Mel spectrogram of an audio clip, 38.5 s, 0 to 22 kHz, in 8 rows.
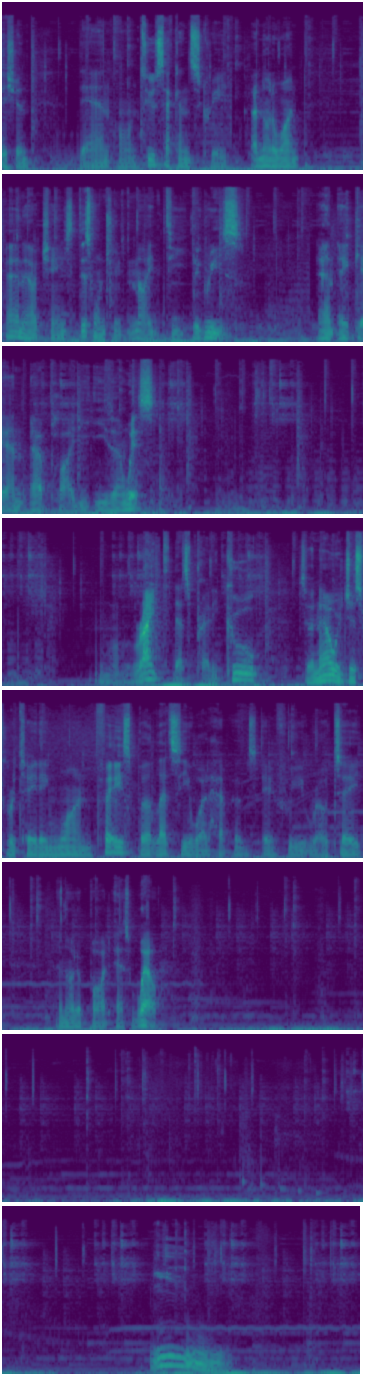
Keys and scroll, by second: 6.1-6.9 typing, 13.0 space, 16.3 space, 30.7-32.0 typing, 33.4 space, 35.7 space, 36.4 space.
